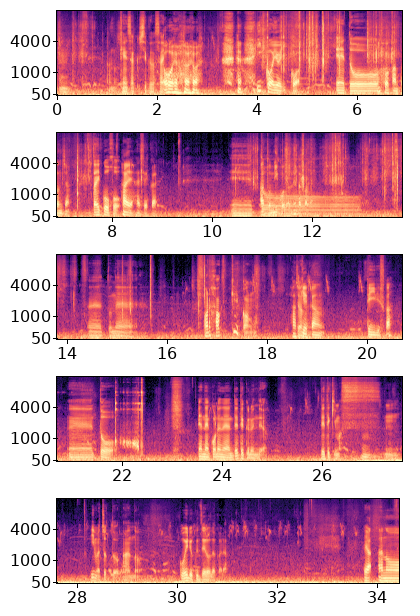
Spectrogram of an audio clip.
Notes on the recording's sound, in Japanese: 久しぶりに外で収録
